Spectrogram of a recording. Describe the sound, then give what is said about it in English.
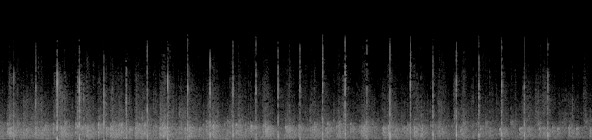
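A room full of people claps steadily for the Awana leaders who work with the students. Dense overlapping hand claps with sharp individual pops, sustained and fairly loud throughout with no talking. “I'd like to give them a hand of applause just for working with our students.”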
